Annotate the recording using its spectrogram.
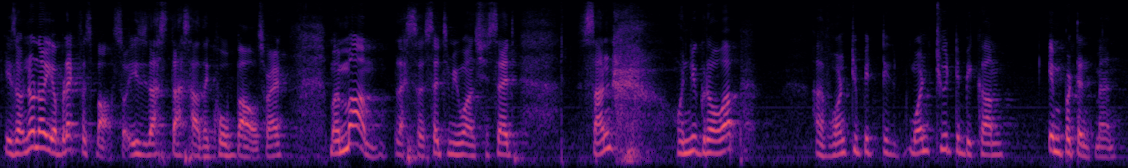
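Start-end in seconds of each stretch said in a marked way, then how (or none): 0.3-1.1 lightly imitated Indian dad; dad explaining, a hint of Indian accent. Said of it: "who speak like that". 5.8-11.2 imitated Indian mum; halting, hopeful mother with an Indian accent. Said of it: "who speak like that".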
